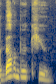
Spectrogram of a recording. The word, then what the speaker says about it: barbecue: PL les plantes le barbecue le barbecue dans le mot barbecue le C le U se prononce que et le E à la fin est muet le barbecue le barbecue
